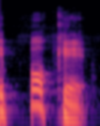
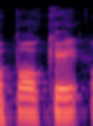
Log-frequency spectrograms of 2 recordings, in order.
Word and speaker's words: poke: Un altro caso interessante è poke. – Che alcuni dicono poche o poche con l'accento, sì, variabile, no, variabile, sì, l'accento. – L'importante è che poche non è poke, che significa, sì, invece punzecchiare in inglese, sì, poke ha tutta un'altra storia, ma la diremo.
